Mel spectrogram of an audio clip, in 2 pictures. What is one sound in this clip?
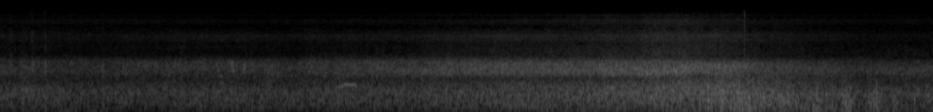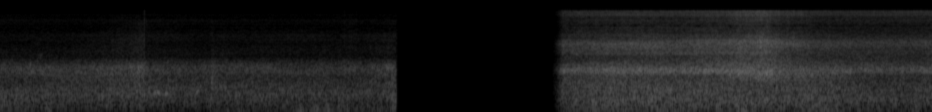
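Ocean surf breaks and washes up onto a sand beach.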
